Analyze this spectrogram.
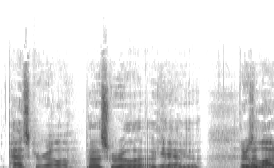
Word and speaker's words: Pasquarella: yeah kind of yeah yeah how do you pronounce your last name Pascarella Pascarella yeah there's a lot of different form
